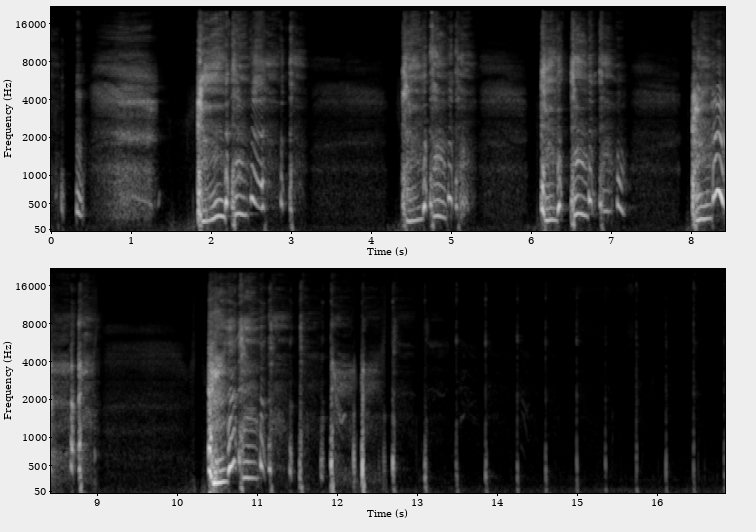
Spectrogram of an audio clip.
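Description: Repeated bursts of harsh, rapid coughs run together with brief gasping pauses, then trail into faint clicks; a prolonged coughing fit.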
